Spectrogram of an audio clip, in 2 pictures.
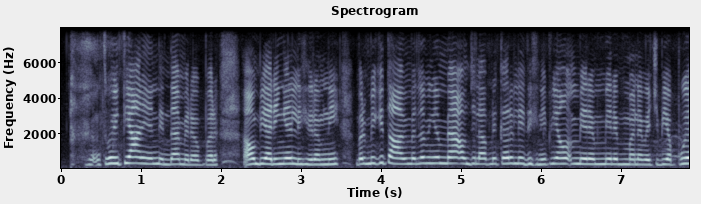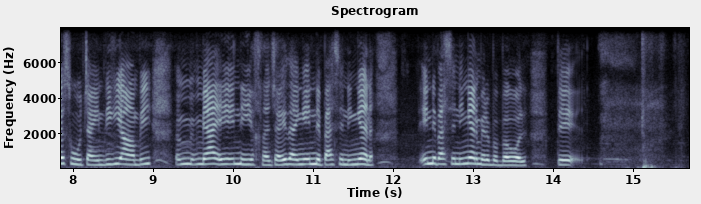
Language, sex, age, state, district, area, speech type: Dogri, female, 30-45, Jammu and Kashmir, Udhampur, urban, spontaneous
